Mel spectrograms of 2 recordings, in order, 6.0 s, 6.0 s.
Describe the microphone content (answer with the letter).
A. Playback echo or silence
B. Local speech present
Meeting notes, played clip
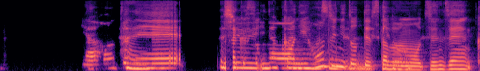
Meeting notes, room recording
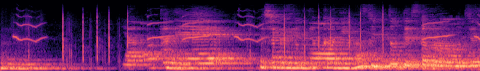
A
